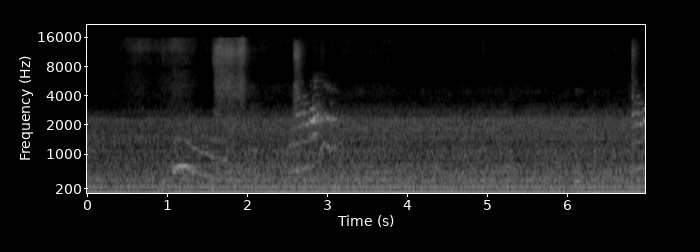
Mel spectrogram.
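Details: Kitten of the stray cat Kkandori calling for its mother: faint, thin meows with a rising-then-falling pitch around the first three seconds, set over a steady low hum.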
